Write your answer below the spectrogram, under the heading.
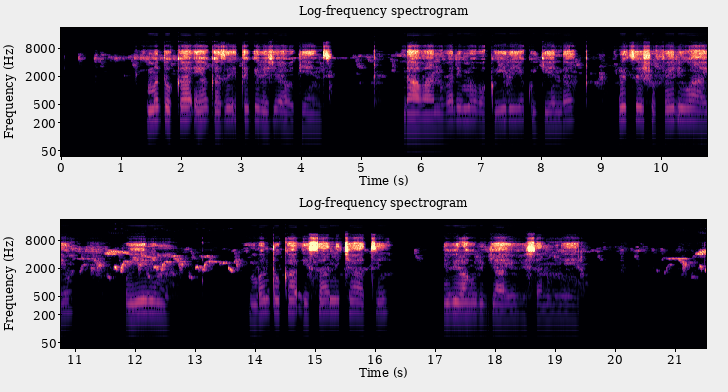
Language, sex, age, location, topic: Kinyarwanda, female, 25-35, Musanze, government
